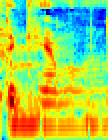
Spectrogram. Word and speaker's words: DiCamillo: Is that how you pronounce her name? – It's that's how I pronounce DiCamillo. – It. I pronounce it DiCamillo.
